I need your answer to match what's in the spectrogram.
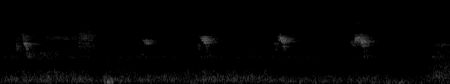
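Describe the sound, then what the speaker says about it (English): A pet parrot chirps in short bright bursts, five or so calls spaced about a second apart, moderately close and fairly quiet against a soft indoor background hum. "You chirping away over there"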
